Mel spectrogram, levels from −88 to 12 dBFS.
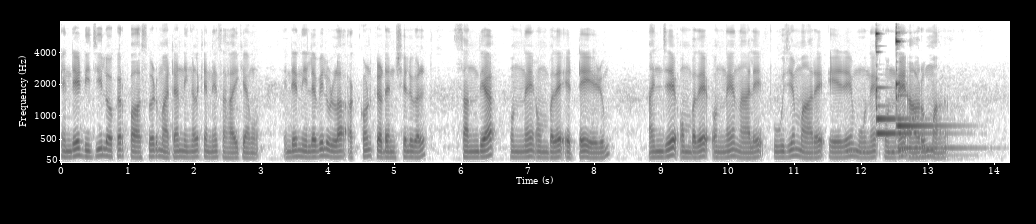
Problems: background sounds at intervals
